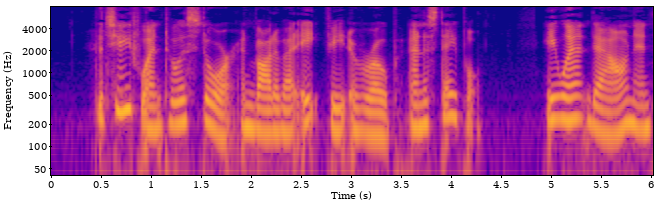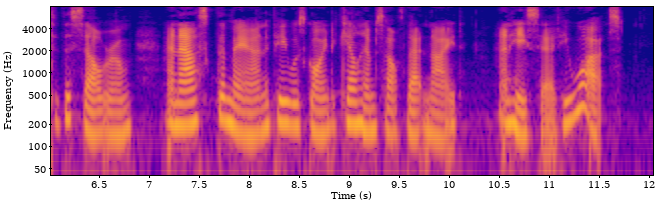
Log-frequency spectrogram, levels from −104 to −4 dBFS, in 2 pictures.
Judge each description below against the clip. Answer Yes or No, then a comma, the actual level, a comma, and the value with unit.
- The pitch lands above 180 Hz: Yes, high, 190 Hz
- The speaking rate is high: Yes, fast, 230 wpm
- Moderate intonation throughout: Yes, average, 4.9 semitones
